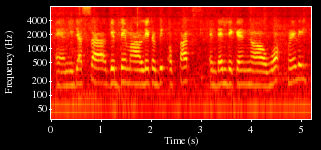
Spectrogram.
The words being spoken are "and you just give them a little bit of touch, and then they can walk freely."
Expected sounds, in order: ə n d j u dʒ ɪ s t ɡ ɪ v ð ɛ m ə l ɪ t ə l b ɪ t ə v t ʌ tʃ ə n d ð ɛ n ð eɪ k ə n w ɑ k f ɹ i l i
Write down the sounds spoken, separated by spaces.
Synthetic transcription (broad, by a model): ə n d j u dʒ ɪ s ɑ ɡ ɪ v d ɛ m ə l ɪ t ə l b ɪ t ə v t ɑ s ə n d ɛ n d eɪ k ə n w ɑ k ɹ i l i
